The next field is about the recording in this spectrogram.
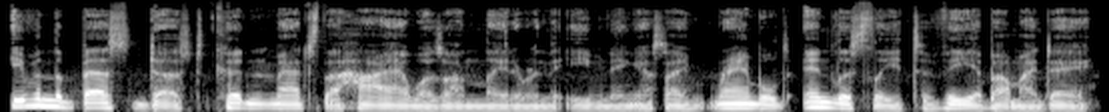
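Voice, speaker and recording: Guy reading a story out loud, low mellow voice, really dry recording. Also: lively intonation, quick pace, dry recording. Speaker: audiobook-style narrator of fan fiction. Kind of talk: scripted first-person story narration.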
